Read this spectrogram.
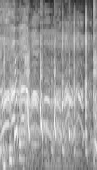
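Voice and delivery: high, shrieking laugh; helpless laughter. Real, not acted. Singer cracking up over the Patricia joke, shrieking laughter. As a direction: burst out laughing, real.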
